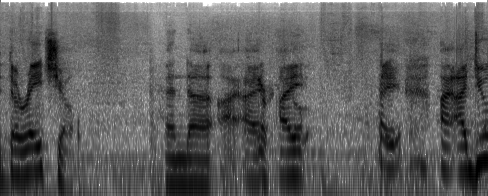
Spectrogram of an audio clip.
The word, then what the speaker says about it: derecho: But unfortunately, no, Crispy, it is not the Derico, it is the derecho.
